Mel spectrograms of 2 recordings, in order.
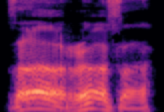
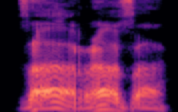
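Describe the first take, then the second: First: Slow, low sulky Зараза; glum curse. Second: Slow, low self-pitying Зараза; self-pitying curse. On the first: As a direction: sigh it out in self-pity. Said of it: "загрустил царь-батюшка". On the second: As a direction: mutter Зараза feeling sorry for yourself. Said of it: "повторил Кощей, посочувствовав самому себе". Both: Acted.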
